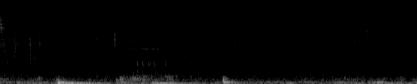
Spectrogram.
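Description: Low handling rumble from hands turning a plastic-wrapped bar of soap, with a soft thump about half a second in and a short knock a little after two seconds.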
